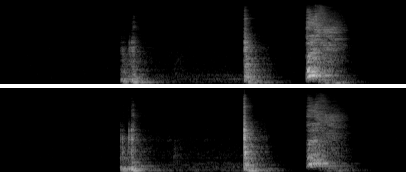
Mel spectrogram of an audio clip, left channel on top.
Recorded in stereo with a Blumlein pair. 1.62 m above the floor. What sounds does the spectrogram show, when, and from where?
1.2 s a cupboard door: 40° right, 0.8 m
3.1 s a sneeze: 50° left, 0.9 m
